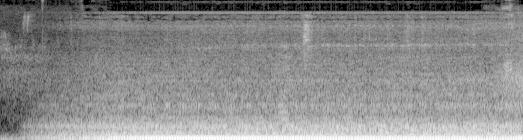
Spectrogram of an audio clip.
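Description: A Cummins diesel truck rolls along the road, its low engine and road rumble swelling up within the first second and then holding steady and loud from inside the cab.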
